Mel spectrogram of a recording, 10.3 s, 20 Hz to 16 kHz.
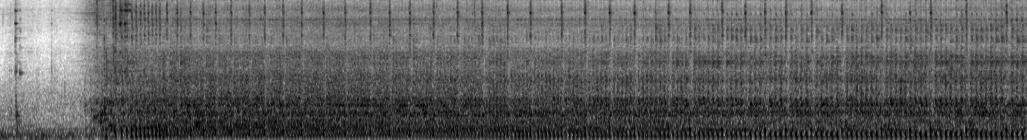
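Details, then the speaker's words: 1980s Lawn-Boy two-stroke mower, ran out of fuel and wouldn't run, after cleaning, started by pull with gas/transmission-fluid mix in the combustion chamber: catches into fast, busy rattle with uneven firing; left on choke, running rich and wanting to stall until choke off. "you could see this throttling when I first started I had it on choke and I left it on choke and it it wanted to stall but then I realized you know pull the choke off"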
